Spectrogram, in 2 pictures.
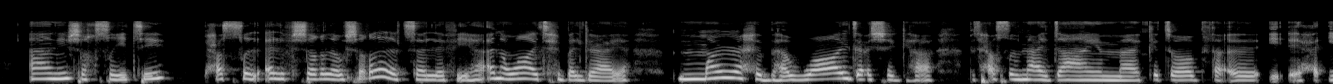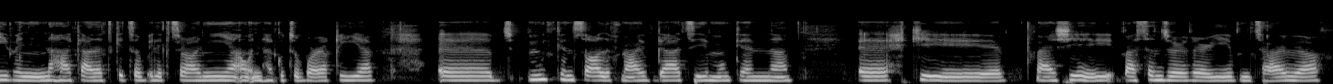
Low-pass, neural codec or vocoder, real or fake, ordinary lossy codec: none; none; real; none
